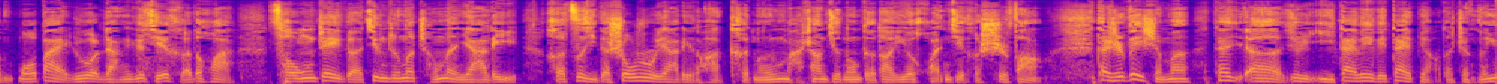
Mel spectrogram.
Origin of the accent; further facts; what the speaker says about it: Beijing, China; 其实我们北京人不太熟悉的另外一个品牌叫哈罗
